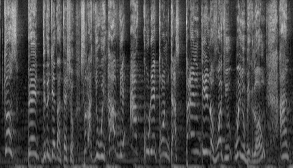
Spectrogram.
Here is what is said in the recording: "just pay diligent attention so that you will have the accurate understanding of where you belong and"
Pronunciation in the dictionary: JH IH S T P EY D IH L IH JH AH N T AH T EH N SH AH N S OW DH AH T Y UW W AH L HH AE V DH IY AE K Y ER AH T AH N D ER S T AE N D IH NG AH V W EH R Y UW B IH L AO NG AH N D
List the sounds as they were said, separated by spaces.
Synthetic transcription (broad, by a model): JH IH S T P EY D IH L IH JH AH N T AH T EH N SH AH N S OW DH AH T Y UW W AH L HH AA V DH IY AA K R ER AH T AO N D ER S T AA N D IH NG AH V W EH W Y UW B IH L AO NG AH N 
